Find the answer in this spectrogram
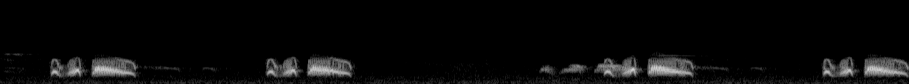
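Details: Repeated decoy coos of a spotted dove in the fast 'thổ' voice: four phrases roughly every two seconds, each two short low notes and a longer falling one, softer short notes before the third.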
